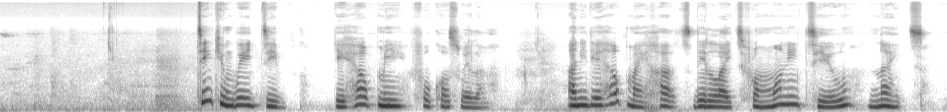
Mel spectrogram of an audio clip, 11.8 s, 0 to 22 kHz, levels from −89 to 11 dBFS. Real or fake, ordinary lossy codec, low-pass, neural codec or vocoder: fake; none; 19.8 kHz; vocoder, 44.1 kHz, 128 mel bands every 256 samples, BigVGAN v2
